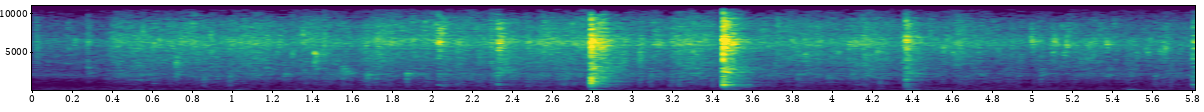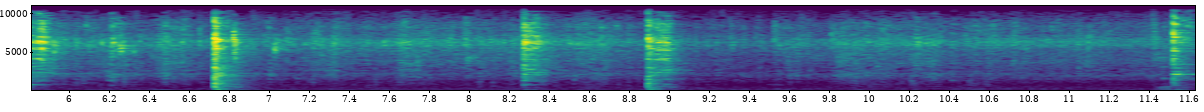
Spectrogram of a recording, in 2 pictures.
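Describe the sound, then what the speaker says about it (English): Vegetables stir-frying in a hot pan before beef and broccoli, a quiet continuous sizzle broken by several sharp clanks and scrapes of stirring, with no voices. "We're going to put the vegetables in."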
